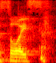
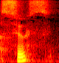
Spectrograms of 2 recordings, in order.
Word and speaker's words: Seuss: Soy. I'm just saying that that's Soy. Is it because it's like German? I I don't know. It's not Seuss.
